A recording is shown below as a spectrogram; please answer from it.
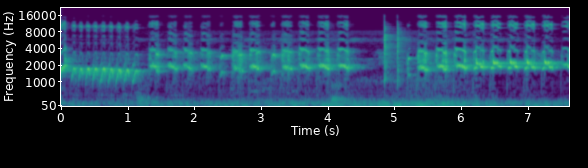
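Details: White-rumped shama singing competitively, with fast repeated chattering notes at first, then rapid trilled phrases of short notes and a sharp click midway.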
